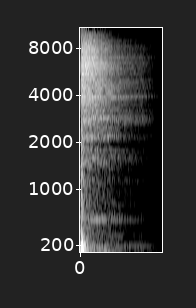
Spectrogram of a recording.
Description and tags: One shots stripped from old band practice cassettes on boombox with built in mic or realistic tape deck through headphones...
crash, drum, kick, kit, lofi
